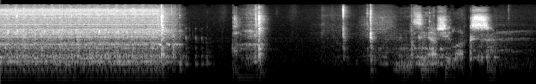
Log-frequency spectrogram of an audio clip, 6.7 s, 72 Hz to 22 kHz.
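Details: Singer 237 Fashion Mate (237M-A) after a clean, lube and adjust service, sewing a wide zigzag set around 10–12: a quick, even run of needle strokes for about two seconds, then handling noises; normal zigzag stitching.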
